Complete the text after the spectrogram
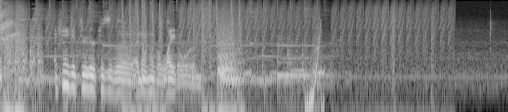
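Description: Rapid electronic sound effects of magical shots and hits ring out.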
